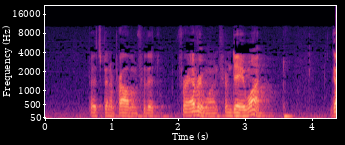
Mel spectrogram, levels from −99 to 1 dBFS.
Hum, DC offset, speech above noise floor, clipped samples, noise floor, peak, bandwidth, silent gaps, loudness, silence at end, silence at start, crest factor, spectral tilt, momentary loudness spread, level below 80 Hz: none; under 0.1%; 25 dB; under 0.1%; -46 dBFS; -2 dBFS; 10.5 kHz; none; -21 LUFS; 0 s; 0 s; 22 dB; -6.5 dB/octave; 16 LU; -48 dBFS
